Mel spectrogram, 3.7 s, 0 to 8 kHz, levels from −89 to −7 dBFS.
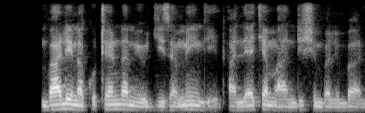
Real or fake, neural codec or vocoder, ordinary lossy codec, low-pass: fake; codec, 24 kHz, 0.9 kbps, WavTokenizer, medium speech release version 2; Opus, 64 kbps; 7.2 kHz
